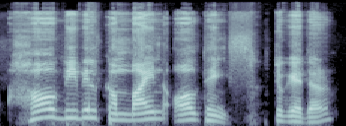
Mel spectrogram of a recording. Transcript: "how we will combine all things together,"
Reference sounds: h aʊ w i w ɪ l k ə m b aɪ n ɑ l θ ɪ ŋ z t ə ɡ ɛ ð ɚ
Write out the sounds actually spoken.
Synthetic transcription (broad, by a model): h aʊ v i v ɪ l k ə m b aɪ n ɑ l t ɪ ŋ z t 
